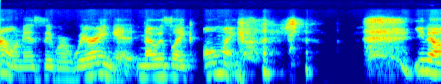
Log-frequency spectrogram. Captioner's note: laughing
